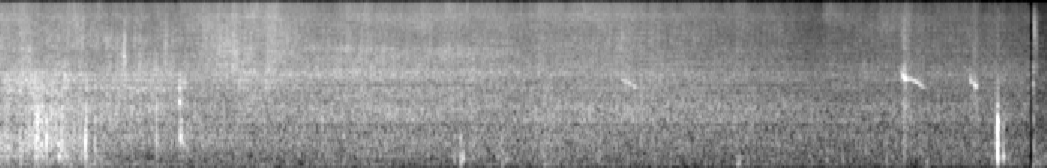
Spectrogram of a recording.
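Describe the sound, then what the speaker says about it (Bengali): Date palm jaggery hits a hot wok to make syrup, giving a soft, steady sizzle and hiss throughout, with a few light clicks near the end. "এই গুড় দিয়ে একটা শিরা তৈরি করে নেব গুড়টা দিয়ে দিচ্ছি কড়াইতে"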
